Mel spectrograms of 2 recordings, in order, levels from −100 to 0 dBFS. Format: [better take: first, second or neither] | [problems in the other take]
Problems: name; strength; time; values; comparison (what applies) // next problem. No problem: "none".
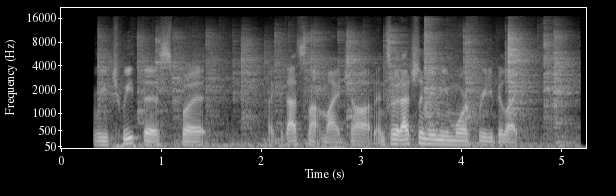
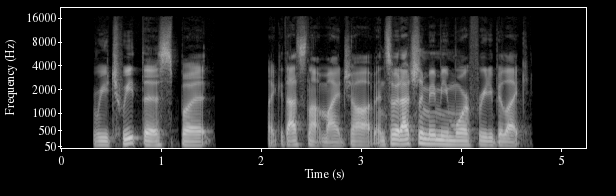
second | dog barking; loud; peak 1 dB above the speech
